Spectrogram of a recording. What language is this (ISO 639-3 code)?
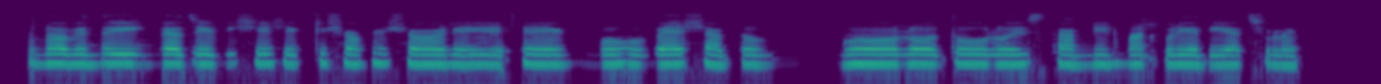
ben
